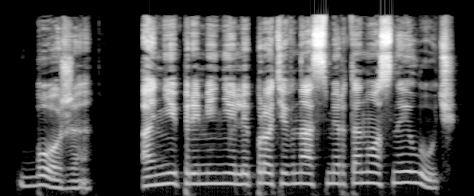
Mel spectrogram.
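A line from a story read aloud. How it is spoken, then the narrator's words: Moaning, finally finding voice. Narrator (Russian): простонал мэр, обретя наконец дар речи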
